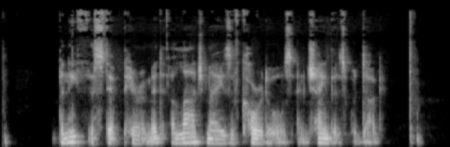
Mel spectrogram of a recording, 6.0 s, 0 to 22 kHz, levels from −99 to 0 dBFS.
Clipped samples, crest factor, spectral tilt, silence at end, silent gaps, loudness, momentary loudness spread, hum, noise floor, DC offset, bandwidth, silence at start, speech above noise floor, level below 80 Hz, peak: under 0.1%; 26 dB; -4.5 dB/octave; 0.4 s; 0.46-0.59 s; -25 LUFS; 9 LU; none; -45 dBFS; under 0.1%; 17 kHz; 0.05 s; 20 dB; -64 dBFS; 0 dBFS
